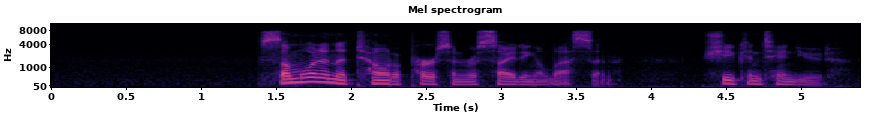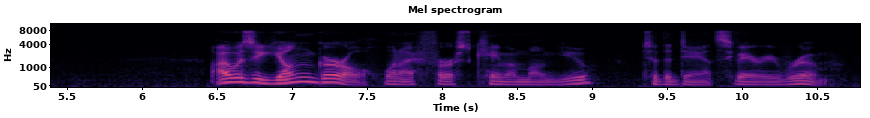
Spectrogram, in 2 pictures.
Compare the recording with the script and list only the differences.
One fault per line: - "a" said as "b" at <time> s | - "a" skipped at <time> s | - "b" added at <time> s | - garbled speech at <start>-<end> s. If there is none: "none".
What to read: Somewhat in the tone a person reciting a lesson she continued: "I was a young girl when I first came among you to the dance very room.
none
